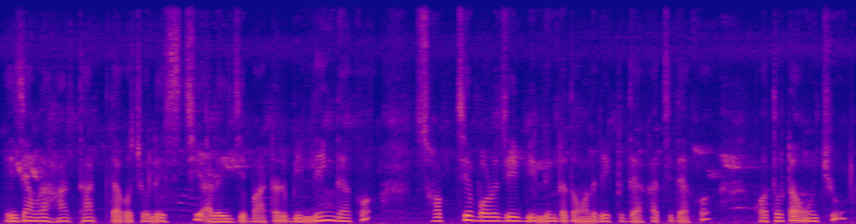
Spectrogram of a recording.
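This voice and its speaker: A hoarse woman from West Bengal narrating her casual vlog outdoors, chatting with viewers as friends. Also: low voice, moderate pace, mellow. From West Bengal, India. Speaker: vlogger.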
